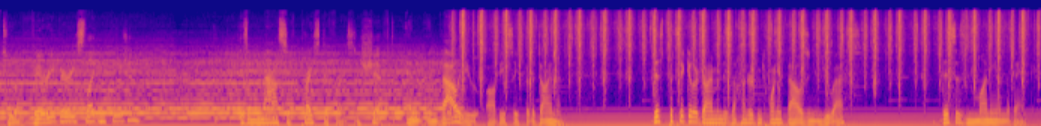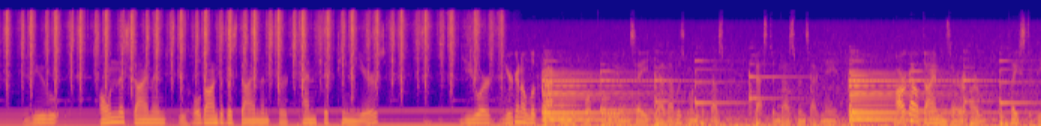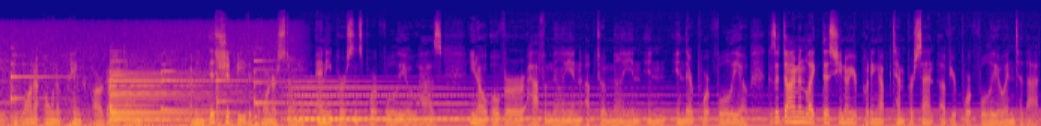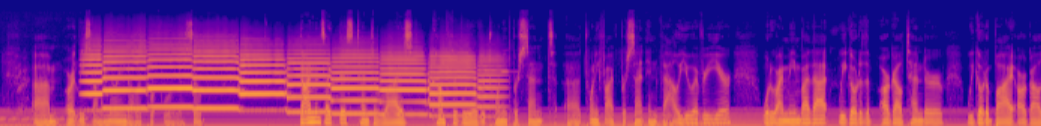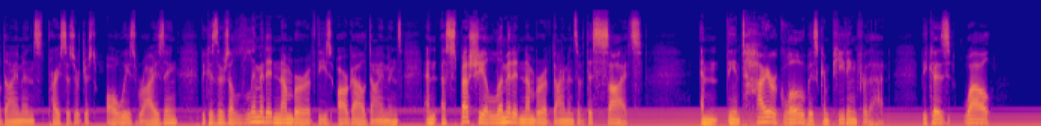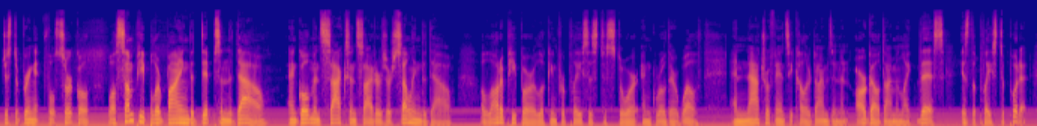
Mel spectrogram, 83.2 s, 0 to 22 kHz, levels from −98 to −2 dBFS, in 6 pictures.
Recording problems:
background music; very loud; until 48 s; 3 dB above the speech
electrical hum; noticeable; throughout; 50 Hz, 20 dB below the speech

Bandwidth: 15 kHz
